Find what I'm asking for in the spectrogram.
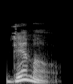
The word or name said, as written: demo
